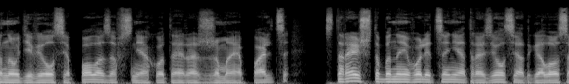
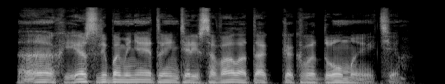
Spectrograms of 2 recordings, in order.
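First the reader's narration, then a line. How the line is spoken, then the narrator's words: Lazy, stifling a yawn. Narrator (Russian): Подавив зевок, лениво произнес Полозов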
